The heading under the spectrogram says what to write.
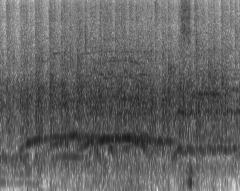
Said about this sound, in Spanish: Fuerte aplauso para las amichas, cantautoras.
